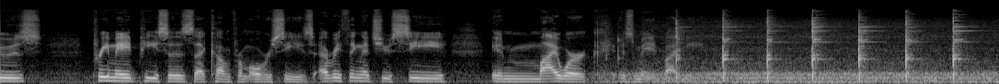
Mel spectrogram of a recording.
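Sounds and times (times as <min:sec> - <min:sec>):
speech: 0:00.0 - 0:07.6
blacksmith hammering hot metal on anvil: 0:06.2 - 0:09.9.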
